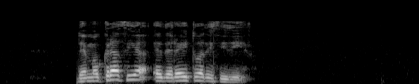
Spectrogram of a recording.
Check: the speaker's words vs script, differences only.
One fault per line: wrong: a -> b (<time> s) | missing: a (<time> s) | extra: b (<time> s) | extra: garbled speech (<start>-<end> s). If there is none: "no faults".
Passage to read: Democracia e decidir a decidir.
wrong: decidir -> dereito (1.7 s)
